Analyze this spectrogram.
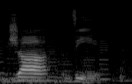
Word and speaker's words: Javy: Javy is pronounced Javy.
